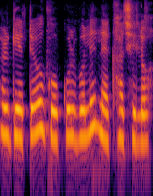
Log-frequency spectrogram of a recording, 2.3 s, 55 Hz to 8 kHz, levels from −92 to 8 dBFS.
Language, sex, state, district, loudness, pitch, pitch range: Bengali, female, West Bengal, Purulia, -16 LUFS, 245 Hz, 235-260 Hz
